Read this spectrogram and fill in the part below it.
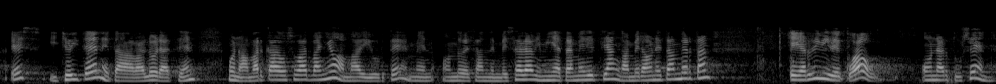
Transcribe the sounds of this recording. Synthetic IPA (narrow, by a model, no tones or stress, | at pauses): e̞s | it͡ʃo̞jt̪e̞ne̞t̪aβ̞alo̞ɾat͡se̞n | bweno̞amaɾkaðoso̞β̞at̪̚βajɲo̞amaβ̞iuɾt̪e̞ːme̞no̞nd̪o̞e̞sand̪embe̞salaβ̞imiʎat̪aeme̞ɾe̞t͡siaŋɡame̞ɾao̞ne̞t̪ambe̞ɾt̪an | eɾð̞iβ̞ið̞e̞ko̞aw | o̞naɾt̪use̞n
